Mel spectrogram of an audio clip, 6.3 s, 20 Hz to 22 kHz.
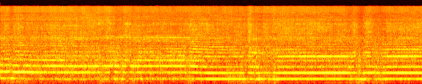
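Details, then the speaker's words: CNC router (Longmill MK2) 3D-carving aluminium with a fine taper ball-nose bit, spindle RPM being raised: high whine with shifting tones and a rough buzzy edge as the tool starts to chatter; feed briefly 75 ipm, then back to 65. "So now I'm going to turn the RPMs up. I can hear the tool chattering a little"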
